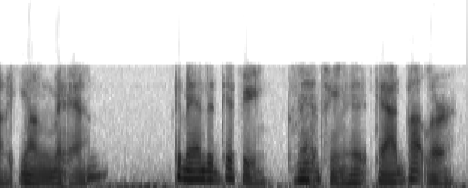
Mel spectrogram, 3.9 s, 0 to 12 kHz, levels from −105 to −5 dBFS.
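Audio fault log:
throughout: GSM full-rate codec. The audio is band-limited to about 4 kHz and carries a buzzy, gravelly roughness, because the vocal-tract model is driven by coarse, regularly spaced pulses, a plainly audible texture consistent with the 13 kbps full-rate coder.
0.52–0.62 s and 2.56–2.66 s: lost GSM frames. For about 60 ms and then 40 ms, the sound is held as a rough, metallic ring. The last good frame's settings are repeated to cover the gap, which fits three and then two lost 20 ms frames.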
